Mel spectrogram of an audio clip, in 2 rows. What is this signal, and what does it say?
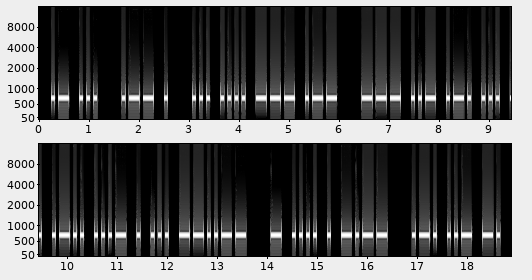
Morse code, heard as a keyed tone, about 17 wpm, 700 Hz. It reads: AS WE SHOW OURSELVES, THEY RUN
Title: Sentences from Top 1600 Words 17wpm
